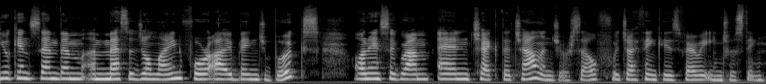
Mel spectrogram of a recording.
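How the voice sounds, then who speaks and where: On a very clean recording with a silent background, a woman with a high voice and a Portuguese accent speaks with fairly even intonation. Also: moderate pace. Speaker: book podcast host. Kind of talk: solo podcast monologue, book reviews.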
